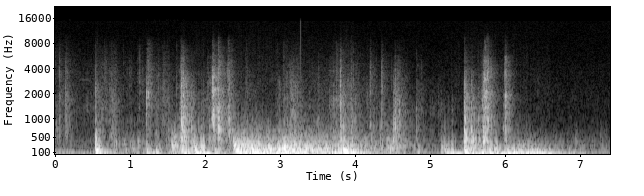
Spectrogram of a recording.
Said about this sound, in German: Dieser Kanonendonner.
